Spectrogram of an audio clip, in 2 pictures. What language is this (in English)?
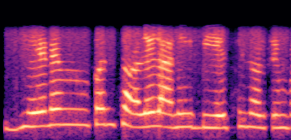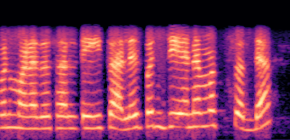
Marathi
